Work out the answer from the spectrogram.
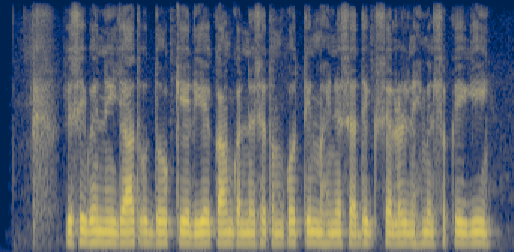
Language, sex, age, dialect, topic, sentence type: Hindi, male, 25-30, Awadhi Bundeli, banking, statement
